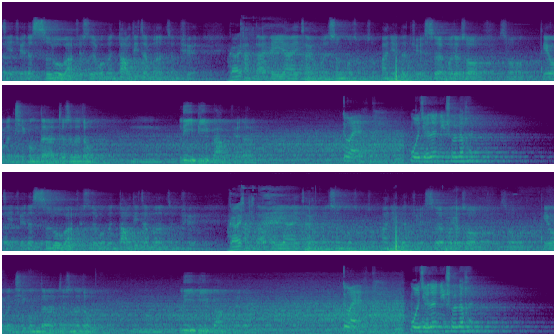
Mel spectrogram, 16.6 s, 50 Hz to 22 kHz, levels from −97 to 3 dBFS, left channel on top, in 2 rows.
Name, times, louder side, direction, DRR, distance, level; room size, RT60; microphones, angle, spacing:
voice 1, 0.0-3.3 3.6-9.7 10.2-12.1 13.6-13.9 14.5-14.8, equal, 60° left, 3 dB, 2.1 m, -42 dB
sound 1, 3.4-14.3, right 2 dB, 60° right, 0.7 m, -38 dB
voice 2, 13.4-14.1 14.4-15.5, right 2 dB, 15° right, 4 dB, 1.2 m, -37 dB
30.0 x 10.5 x 9.0 m, 2.5 s
head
